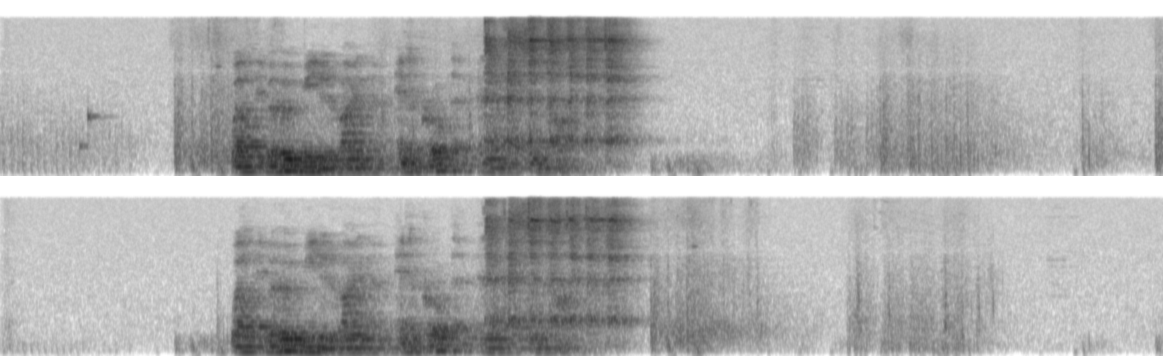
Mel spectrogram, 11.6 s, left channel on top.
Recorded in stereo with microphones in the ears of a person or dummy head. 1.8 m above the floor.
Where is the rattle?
55° left (ahead or behind), 1.7 m.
